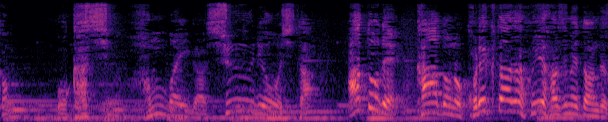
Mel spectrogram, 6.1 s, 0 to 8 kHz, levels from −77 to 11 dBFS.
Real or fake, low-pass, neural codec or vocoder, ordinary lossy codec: real; 7.2 kHz; none; none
